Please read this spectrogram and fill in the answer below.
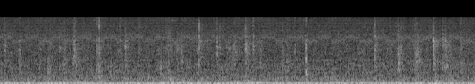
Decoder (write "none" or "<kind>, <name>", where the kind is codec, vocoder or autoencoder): vocoder, Vocos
